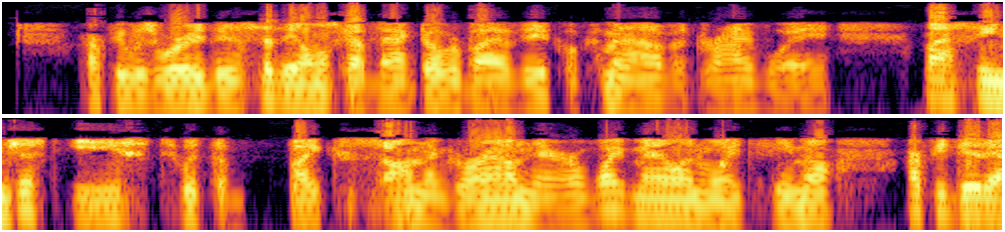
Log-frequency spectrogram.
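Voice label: Simulcast police department, scanner audio trunk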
